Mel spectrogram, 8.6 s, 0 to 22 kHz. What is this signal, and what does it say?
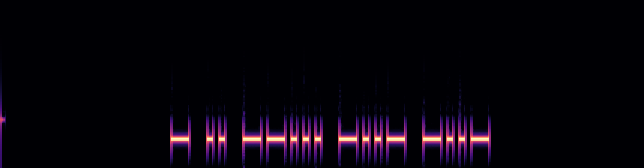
Morse code, heard as a keyed tone, about 15 wpm, 700 Hz. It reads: TI7XX
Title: DXCC-100 Call Signs - 5 Characters - 15wpm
